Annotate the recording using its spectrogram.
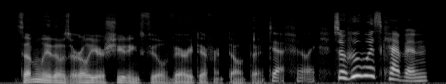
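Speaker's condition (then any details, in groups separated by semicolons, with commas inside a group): No condition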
